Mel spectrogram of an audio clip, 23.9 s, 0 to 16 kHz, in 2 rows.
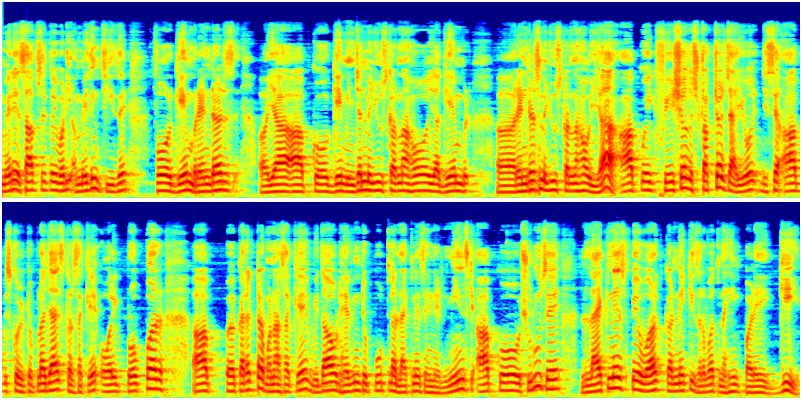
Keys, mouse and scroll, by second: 0.7 middle click, 8.1-8.7 middle drag, 9.8 click, 11.0-11.5 middle drag, 18.8-19.3 middle drag, 22.3-23.5 middle drag.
